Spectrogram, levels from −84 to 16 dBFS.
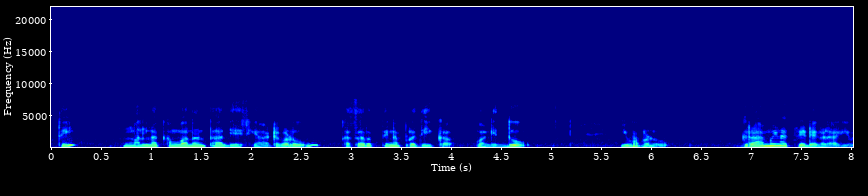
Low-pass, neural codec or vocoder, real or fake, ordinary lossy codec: none; codec, 16 kHz, 8 kbps, FunCodec, trained on LibriTTS, 25 frames a second; fake; none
